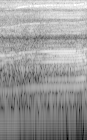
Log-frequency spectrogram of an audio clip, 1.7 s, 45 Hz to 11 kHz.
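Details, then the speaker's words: Electric motor of a Dumas Hurricane RC conversion, bench-run after fixing an earlier problem, at half to three-quarter throttle; clean steady whine at constant pitch, no cutting out, much better than before. "so I'm halfway proper behaving much better than before 60 maybe three quarters the SE really very powerful"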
